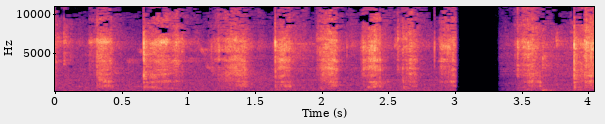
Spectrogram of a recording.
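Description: A wooden spatula scrapes dry semolina around a non-stick pan as it roasts, in quick repeated strokes, about three a second. The sound cuts out completely for a moment near the end, then resumes.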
